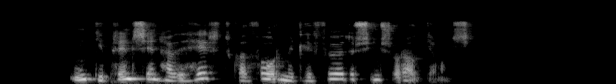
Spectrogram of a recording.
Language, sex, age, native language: Icelandic, female, 40-49, Icelandic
